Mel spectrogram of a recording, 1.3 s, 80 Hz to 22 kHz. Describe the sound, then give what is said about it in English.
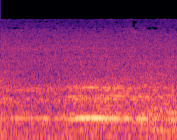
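Sheep bleating in a large open-ended barn at shearing time on a research and extension center farm: a single drawn-out, mid-pitched bleat rises from a steady background hum and then fades. “In a large open-ended barn at the UC Research and Extension Center about 8 miles east of Hopland, it's sheep shearing time.”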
